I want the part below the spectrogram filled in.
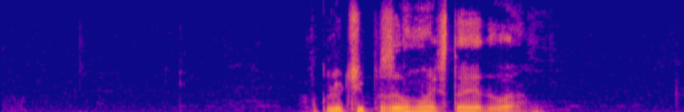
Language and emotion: Russian, neutral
